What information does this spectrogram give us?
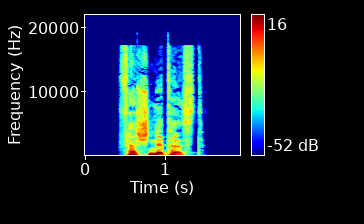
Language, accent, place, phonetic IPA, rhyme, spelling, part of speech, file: German, Germany, Berlin, [fɛɐ̯ˈʃnɪtəst], -ɪtəst, verschnittest, verb, De-verschnittest.ogg
- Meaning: inflection of verschneiden: 1. second-person singular preterite 2. second-person singular subjunctive II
